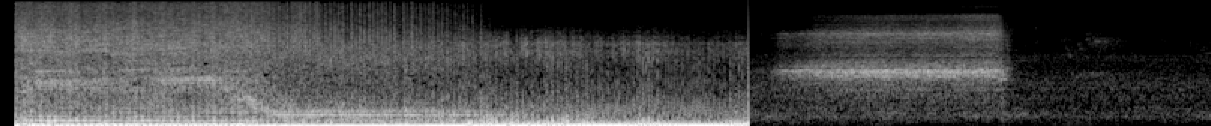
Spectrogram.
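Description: Sound effects of an animated logo intro: a loud, dense rumble with a falling pitch sweep, cutting off suddenly after about six seconds, then a quieter hiss for about two seconds.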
